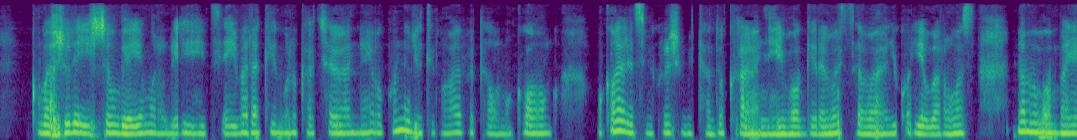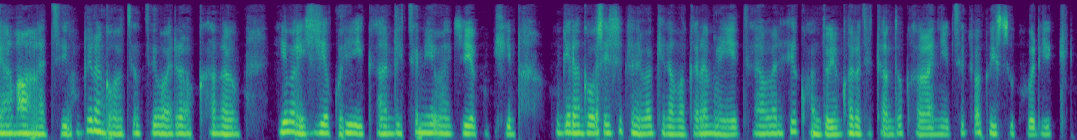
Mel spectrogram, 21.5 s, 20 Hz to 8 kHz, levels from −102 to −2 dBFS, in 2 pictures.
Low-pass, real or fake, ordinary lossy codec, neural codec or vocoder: 7.2 kHz; fake; MP3, 64 kbps; codec, 24 kHz, 1.5 kbps, HILCodec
